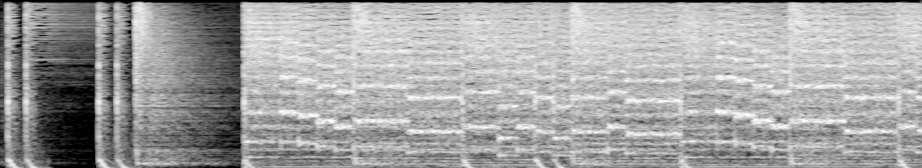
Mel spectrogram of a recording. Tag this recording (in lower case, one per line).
music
